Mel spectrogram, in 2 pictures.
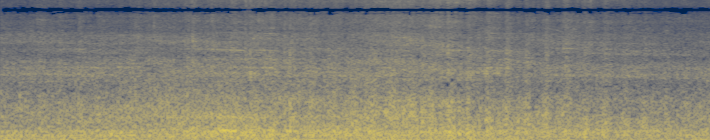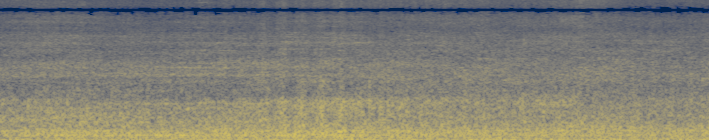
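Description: Freight train of covered hopper cars and tank cars rolling past close by, its steel wheels running steadily on the rails.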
